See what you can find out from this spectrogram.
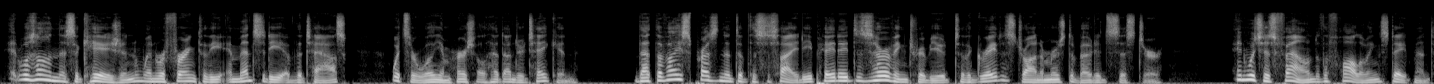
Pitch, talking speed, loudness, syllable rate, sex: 125 Hz, 180 wpm, -18 LUFS, 5.8 syllables/s, male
